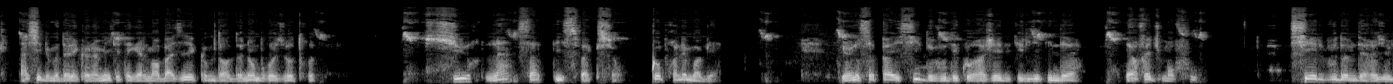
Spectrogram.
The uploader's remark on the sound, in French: épisode enregistré à l'extérieur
